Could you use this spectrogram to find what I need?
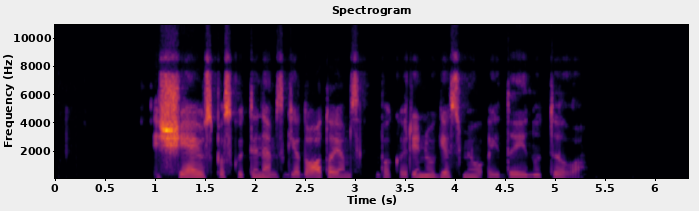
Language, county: Lithuanian, Alytus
